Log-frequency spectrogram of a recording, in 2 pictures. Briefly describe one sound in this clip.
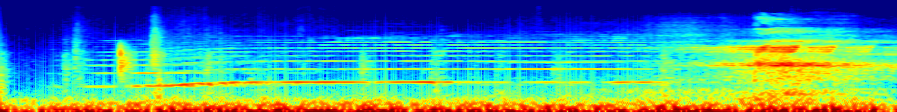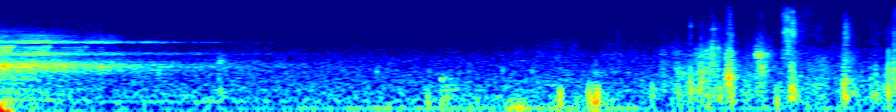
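Things bump and rustle as a woman rummages through a room.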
